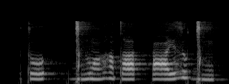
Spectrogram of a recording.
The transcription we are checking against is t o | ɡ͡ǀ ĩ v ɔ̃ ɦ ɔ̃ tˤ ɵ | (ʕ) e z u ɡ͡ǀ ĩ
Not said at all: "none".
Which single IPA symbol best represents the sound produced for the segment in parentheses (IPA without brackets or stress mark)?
ʕ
